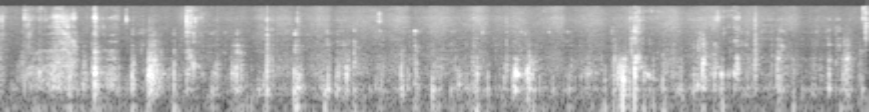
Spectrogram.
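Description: Close-up biting and chewing of crisp-roasted chicken drumsticks in butter chicken sauce: irregular wet mouth clicks and crunches of the skin, with a fresh bite near the end.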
